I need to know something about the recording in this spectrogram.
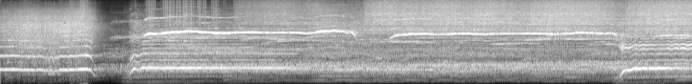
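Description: Shofar (ram's horn) blown in loud blasts: a short blast, then one long held note of about seven seconds that swoops up into its pitch, then another blast starting with an upward swoop near the end. A low steady hum runs underneath.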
